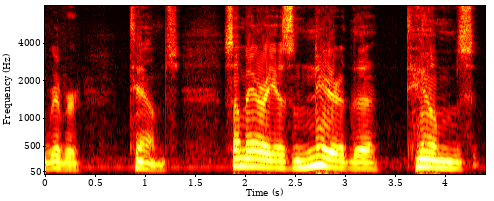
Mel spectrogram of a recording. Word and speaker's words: Thames: Friends, I don't know why our brother Ephraim pronounces what it always sounds like to me, the River Thames. When it's spelled T-H-A-M-E-S, to me it sounds like that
